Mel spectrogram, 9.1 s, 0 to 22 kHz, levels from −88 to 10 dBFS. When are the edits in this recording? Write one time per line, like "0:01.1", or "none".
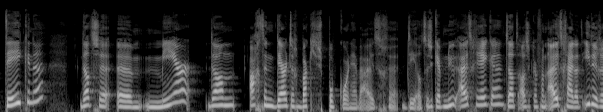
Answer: none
